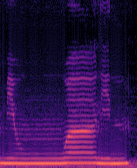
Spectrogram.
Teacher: So you're using the mouth for waw and the ghunna simultaneously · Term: idgham naqis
